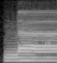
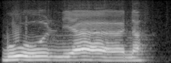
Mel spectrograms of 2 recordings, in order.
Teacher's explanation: Mad iwad dia kena dua harakat.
